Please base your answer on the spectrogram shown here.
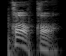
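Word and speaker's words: ق: So qa, it's a strong K or strong C when it's pronounced like K.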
